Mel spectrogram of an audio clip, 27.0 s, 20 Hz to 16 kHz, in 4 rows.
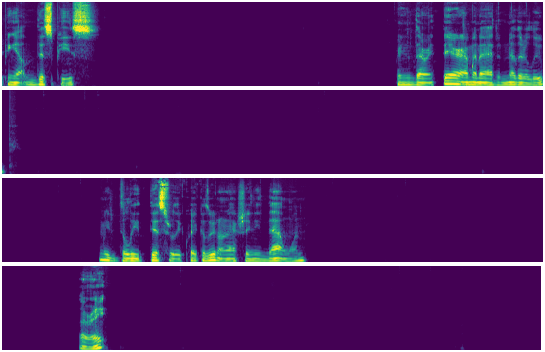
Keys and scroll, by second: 0.4-0.9 typing, 3.6 g, 5.4 k, 7.4 Return, 8.5 g, 13.8-14.6 typing, 17.9 x, 19.8 1, 23.3 g.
